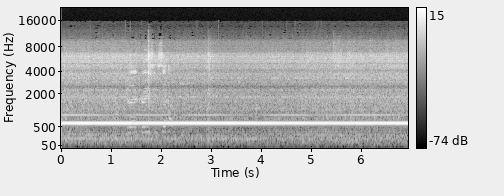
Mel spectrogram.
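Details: Xeikon 5000/6000 drum refinishing machine, recently repaired with new belts and gears: loud, piercing steady ring at one pitch as the aluminum drum rings like a bell under the sanding pass, normal.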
